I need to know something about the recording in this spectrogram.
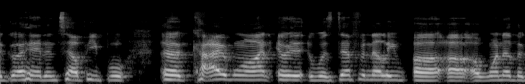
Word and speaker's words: Kywon: you say your name is it kiwan kaiwan say it right the second time so think of Taiwan with a K Kwan Taiwan oh yes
